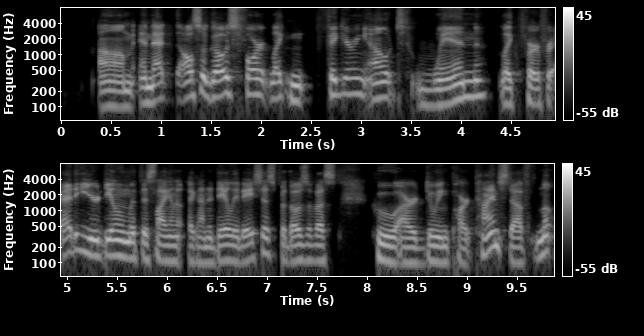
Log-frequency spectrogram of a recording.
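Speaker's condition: No condition

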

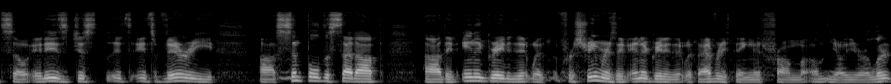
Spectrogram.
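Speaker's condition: Cleft palate; congenital cleft palate

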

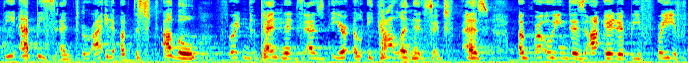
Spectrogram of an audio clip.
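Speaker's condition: Vocal dysphonia; vocal dysphonia diagnosed

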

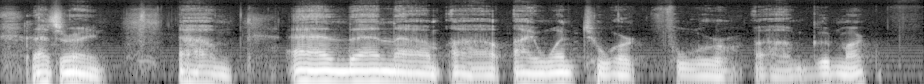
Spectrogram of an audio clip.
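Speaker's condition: Aphasia after stroke; stroke during heart procedure for suspected blockage, sedated, breathing tube, 5 days in ICU; over 7 years recovery, speech therapy with Rebecca, Katie Murphy, CrossFit with Mesa, public speaker; very hard time speaking, knows what to say, speech returned after about two and half years

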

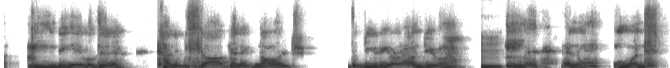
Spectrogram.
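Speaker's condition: Cerebral palsy; wheelchair user

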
